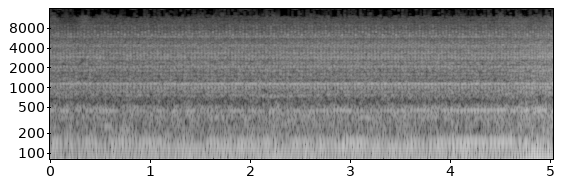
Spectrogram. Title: 2022 Bronco 2.3 liter engine noises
